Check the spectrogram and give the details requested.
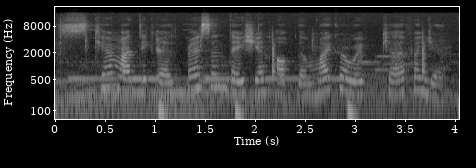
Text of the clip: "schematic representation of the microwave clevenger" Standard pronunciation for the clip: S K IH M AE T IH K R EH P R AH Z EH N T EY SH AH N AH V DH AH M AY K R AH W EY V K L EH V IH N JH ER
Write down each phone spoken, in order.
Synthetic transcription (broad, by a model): S K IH M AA T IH K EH P R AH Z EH N T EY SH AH N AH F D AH M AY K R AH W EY B K L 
